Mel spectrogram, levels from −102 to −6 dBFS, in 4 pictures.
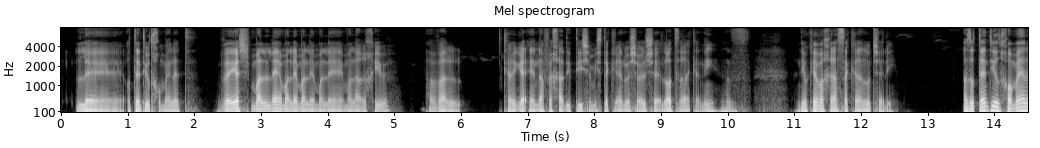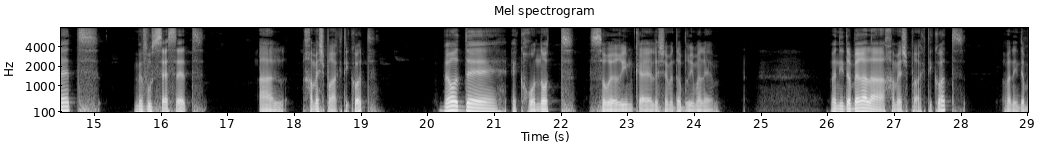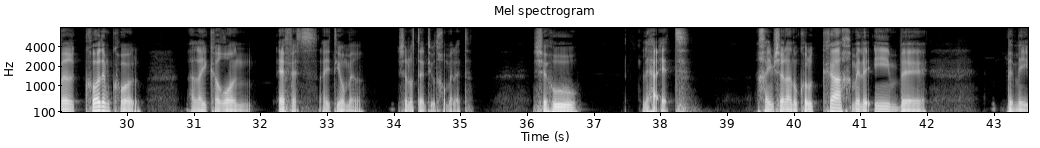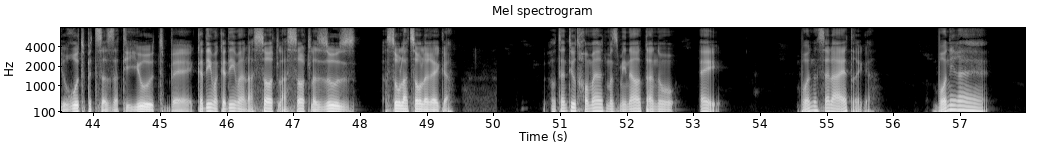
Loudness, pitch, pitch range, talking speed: -23 LUFS, 95 Hz, 85-110 Hz, 90 wpm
